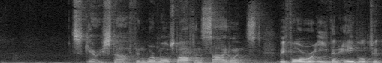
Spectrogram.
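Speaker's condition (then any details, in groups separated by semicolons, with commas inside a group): No condition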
